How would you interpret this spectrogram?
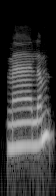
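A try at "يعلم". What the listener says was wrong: மா சொல்ல மேன் இழுத்துற கூடாது. மாலம் யாலம். ஐன் யாலம். அப்போ இது யாலம். யாலம்.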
